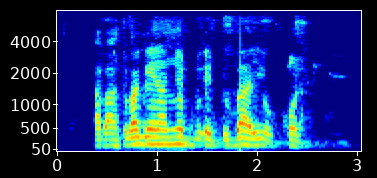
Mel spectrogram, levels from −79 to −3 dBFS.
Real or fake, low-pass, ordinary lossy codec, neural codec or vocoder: real; 7.2 kHz; MP3, 64 kbps; none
